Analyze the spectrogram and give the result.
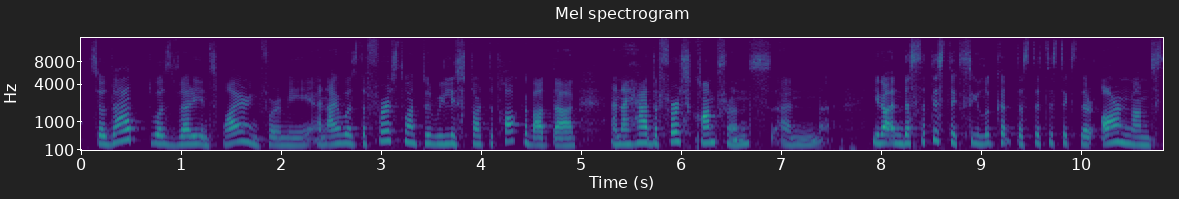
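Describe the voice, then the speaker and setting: A woman's voice: a little high, moderate pace, creaky, fairly bright tone. A middle-aged woman from Palestine, a computer science professor, speaking as a panel guest in a hesitant, unscripted way with many restarts.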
